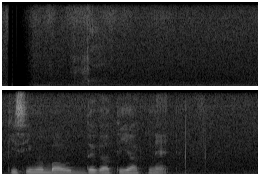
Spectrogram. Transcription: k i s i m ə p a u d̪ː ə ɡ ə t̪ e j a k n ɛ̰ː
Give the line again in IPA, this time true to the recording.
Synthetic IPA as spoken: k i s i m ə b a u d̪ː ə ɡ a t̪ i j a k n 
